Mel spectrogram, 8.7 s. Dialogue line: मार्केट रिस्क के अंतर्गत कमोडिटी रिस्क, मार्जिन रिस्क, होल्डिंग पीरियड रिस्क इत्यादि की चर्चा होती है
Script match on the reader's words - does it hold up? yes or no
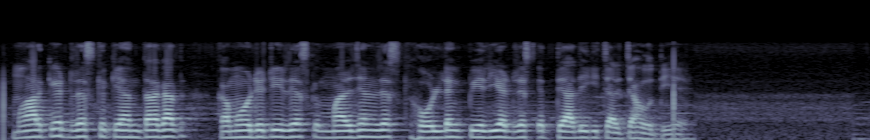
yes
